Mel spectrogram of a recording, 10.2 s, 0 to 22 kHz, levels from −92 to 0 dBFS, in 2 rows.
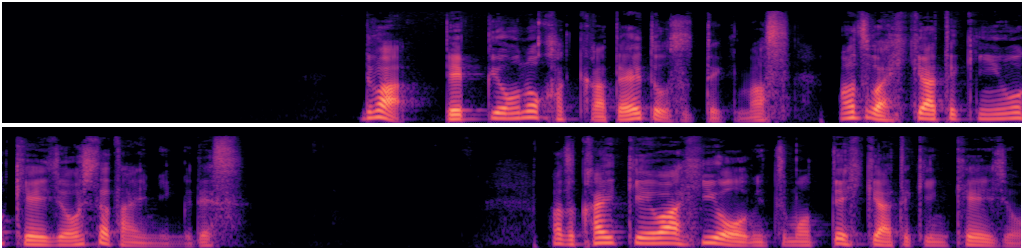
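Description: Nothing goes wrong anywhere in this bit of speech, so there's really nothing here to flag.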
